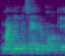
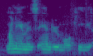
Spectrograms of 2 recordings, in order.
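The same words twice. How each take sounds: First: It is spoken at a louder volume. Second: It is spoken at a quieter volume. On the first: The speaker calls it right. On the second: The speaker calls it wrong.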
